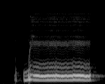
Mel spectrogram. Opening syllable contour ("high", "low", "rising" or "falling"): high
